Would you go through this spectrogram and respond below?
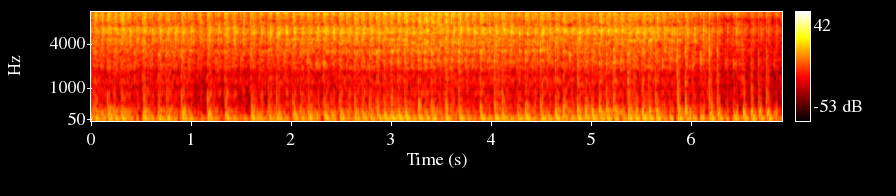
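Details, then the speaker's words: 2003 Honda TRX90 quad after full teardown and rebuild with brand new cylinder and piston, after first heat cycle of about 15 minutes: steady even single-cylinder putter, firm low thump, no knocks or misses; normal healthy idle. "got this thing running she's sitting here idling sounds good seems to be running pretty healthy"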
